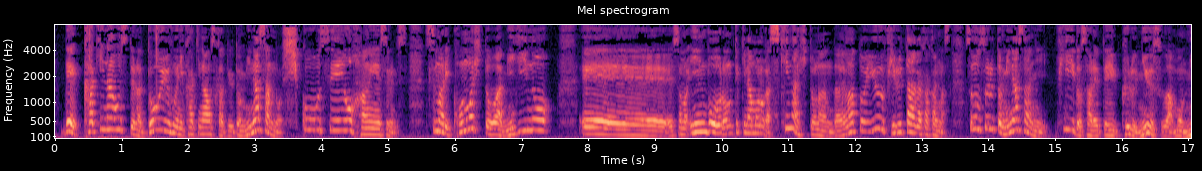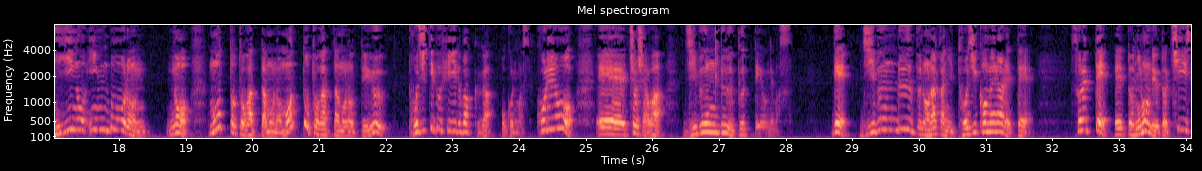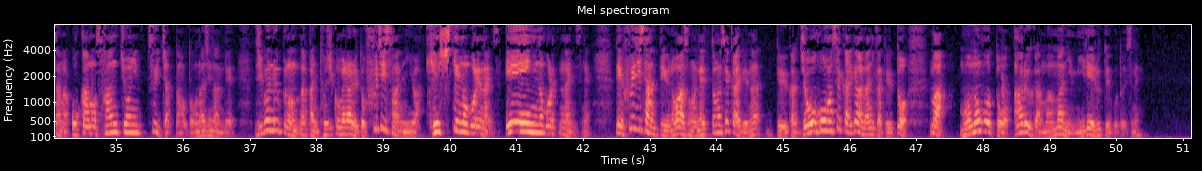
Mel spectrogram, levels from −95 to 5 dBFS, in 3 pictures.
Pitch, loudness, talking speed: 225 Hz, -21 LUFS, 385 characters per minute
